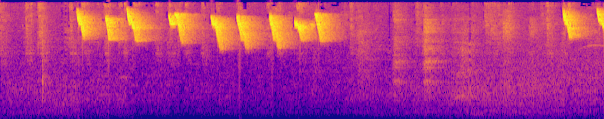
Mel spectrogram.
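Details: Saffron finches hopping in a cage beside their just-hatched chicks sing a fast string of about nine shrill, descending notes. Fainter chirps follow, then one last loud note.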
